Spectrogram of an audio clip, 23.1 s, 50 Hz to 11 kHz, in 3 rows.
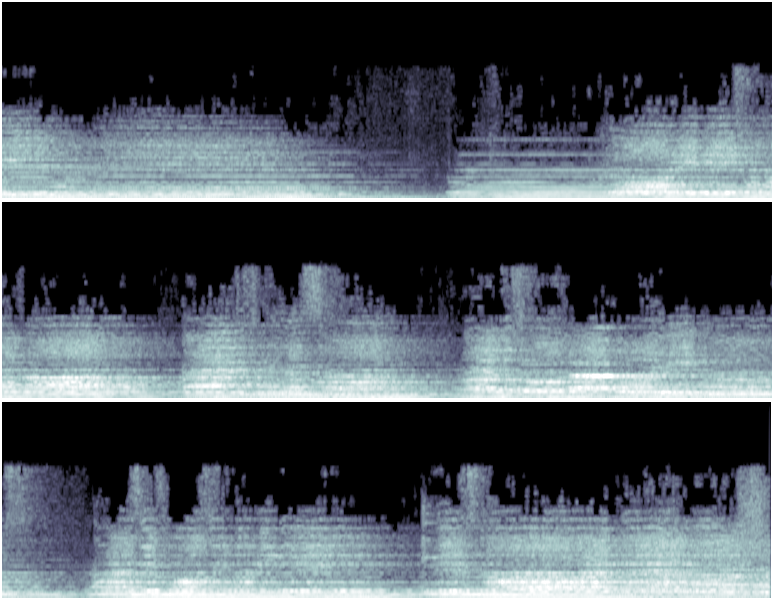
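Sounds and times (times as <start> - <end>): choir singing sustained chords: 0.0 - 23.0.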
